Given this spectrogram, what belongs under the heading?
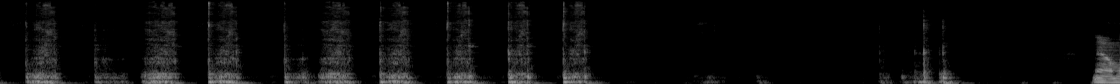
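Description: Spyderco Pacific Salt knife drawn across a sharpening stone on a weighted stone carrier, about ten steady rhythmic rasping strokes close up, then a pause and a few lighter strokes.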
